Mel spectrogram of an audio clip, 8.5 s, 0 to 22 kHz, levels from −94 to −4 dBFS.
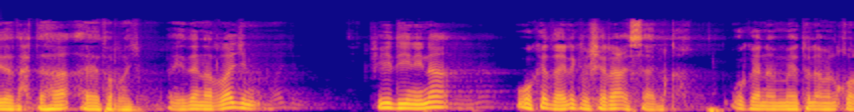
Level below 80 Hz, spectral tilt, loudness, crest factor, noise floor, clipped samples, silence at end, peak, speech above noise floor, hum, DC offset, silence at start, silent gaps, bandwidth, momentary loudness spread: -40 dBFS; -7 dB/octave; -19 LUFS; 14 dB; -63 dBFS; under 0.1%; 0 s; -6 dBFS; 46 dB; none; under 0.1%; 0 s; none; 10.5 kHz; 14 LU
